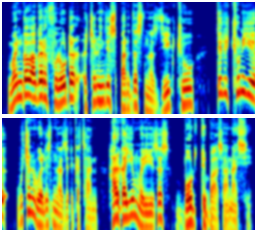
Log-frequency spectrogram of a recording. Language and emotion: Kashmiri, neutral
